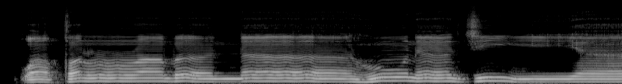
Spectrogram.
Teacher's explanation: Huruf ba perlu dibaca dengan sebutan qalqalah kerana huruf ba termasuk salah satu daripada huruf-huruf qalqalah.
